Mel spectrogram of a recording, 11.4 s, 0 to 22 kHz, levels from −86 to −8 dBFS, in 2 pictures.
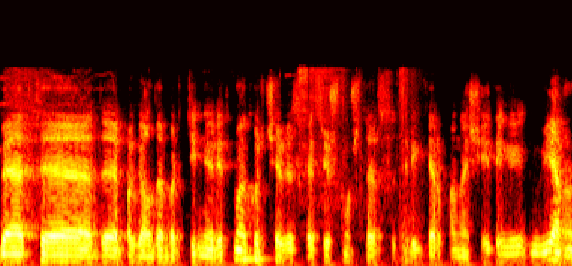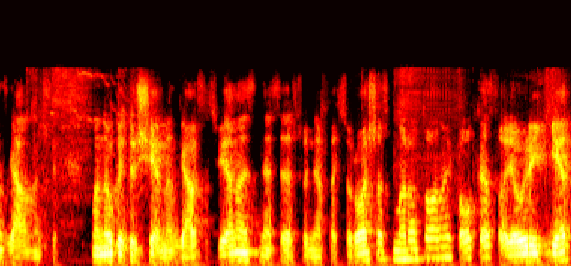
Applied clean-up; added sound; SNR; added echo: neural separator model SepFormer DNS4.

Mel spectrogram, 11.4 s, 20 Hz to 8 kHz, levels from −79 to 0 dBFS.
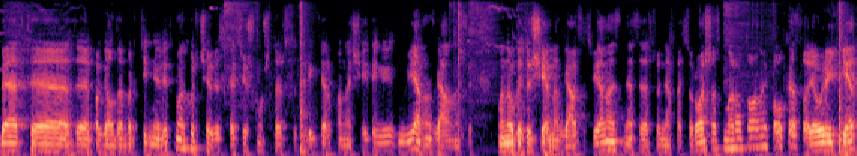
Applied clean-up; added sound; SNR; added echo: none; Microwave oven; 20 dB; none.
